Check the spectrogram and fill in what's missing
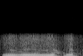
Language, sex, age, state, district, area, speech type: Assamese, male, 18-30, Assam, Sivasagar, rural, conversation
